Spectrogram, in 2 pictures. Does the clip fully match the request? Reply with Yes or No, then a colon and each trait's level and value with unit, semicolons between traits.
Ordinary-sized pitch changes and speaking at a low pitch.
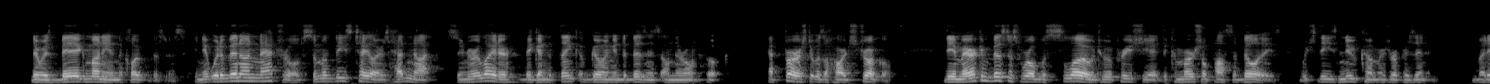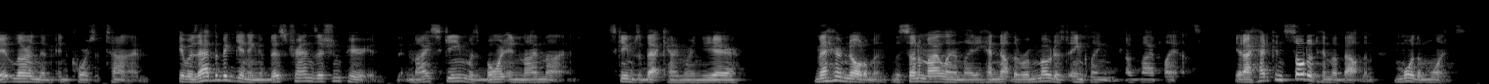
Yes: average, 4.4 semitones; low, 115 Hz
